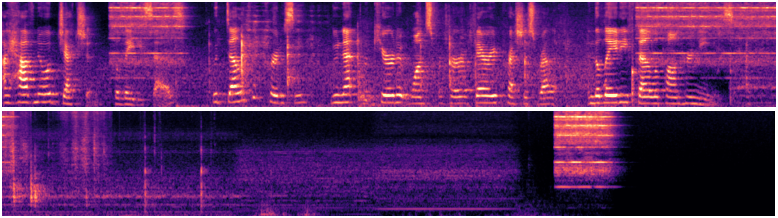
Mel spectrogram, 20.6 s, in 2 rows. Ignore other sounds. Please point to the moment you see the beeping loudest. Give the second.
18 s.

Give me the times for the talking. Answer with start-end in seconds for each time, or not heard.
0.0-10.0.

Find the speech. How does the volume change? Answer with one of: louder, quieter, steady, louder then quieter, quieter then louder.
louder.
